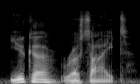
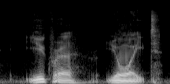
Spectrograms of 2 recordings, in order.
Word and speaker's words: eukaryote: It's called a eukaryocyte. So EUKARYOT. Excuse me, I mispronounced that. Eukaryote.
